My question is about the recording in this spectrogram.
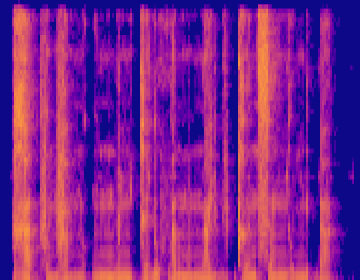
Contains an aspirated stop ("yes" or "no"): no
